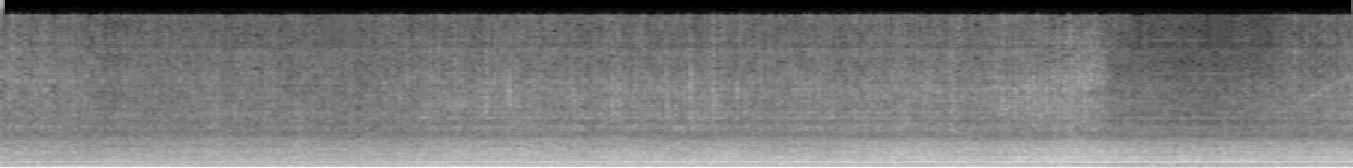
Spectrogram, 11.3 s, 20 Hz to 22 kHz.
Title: Subaru Forester XT ej255 exhaust leak or wastegate flutter?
